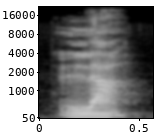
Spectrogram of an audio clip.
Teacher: le LaM va être prononcé avec la langue plate qui est la position naturelle pour prononcer un Lam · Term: avec légèreté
